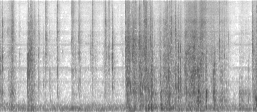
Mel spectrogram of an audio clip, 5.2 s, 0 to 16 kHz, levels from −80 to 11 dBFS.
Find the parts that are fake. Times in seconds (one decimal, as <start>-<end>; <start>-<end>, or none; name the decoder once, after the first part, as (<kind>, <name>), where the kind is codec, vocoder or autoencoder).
1.4-2.2 (codec, DAC); 3.6-4.7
